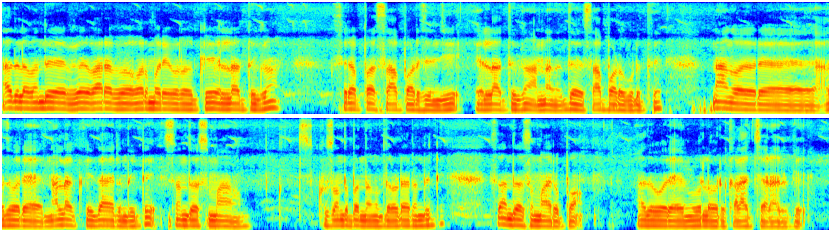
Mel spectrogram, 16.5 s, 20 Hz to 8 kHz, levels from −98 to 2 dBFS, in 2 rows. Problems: background sounds at intervals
